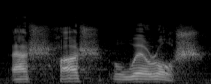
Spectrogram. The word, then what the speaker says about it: Ahasuerus: only if you were speaking in Hebrew, it would be pronounced Ahasuerus.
